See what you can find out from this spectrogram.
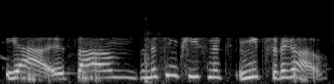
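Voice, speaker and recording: A woman's voice: sits high, unhurried, no room sound. A woman calling in to a radio show, giggly, flustered and defensive. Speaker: caller. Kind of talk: call-in radio banter. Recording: tinny phone line.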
